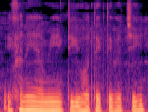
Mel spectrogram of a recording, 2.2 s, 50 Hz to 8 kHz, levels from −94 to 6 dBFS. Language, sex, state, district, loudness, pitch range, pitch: Bengali, male, West Bengal, Alipurduar, -14 LUFS, 105-115 Hz, 110 Hz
